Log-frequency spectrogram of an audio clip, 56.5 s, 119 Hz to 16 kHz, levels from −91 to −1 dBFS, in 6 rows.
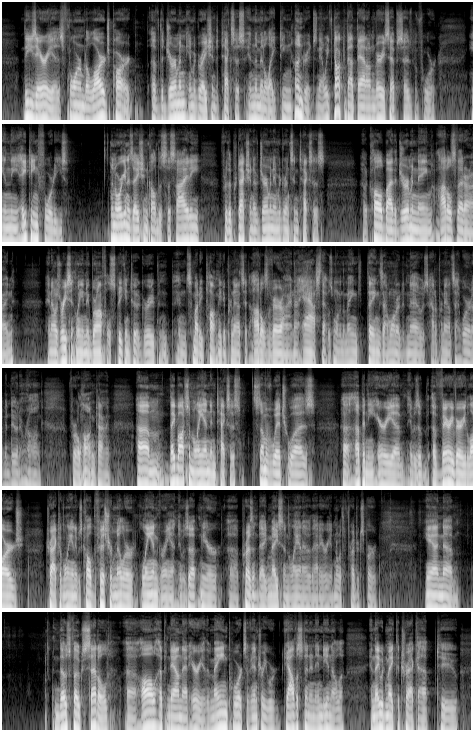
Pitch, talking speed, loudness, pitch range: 105 Hz, 185 wpm, -16 LUFS, 95-115 Hz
